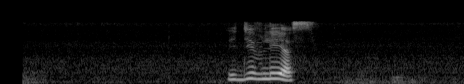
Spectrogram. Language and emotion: Russian, angry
